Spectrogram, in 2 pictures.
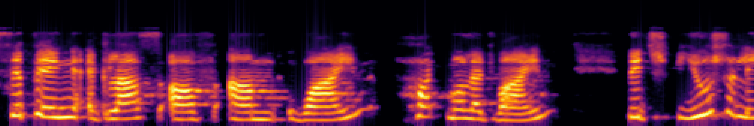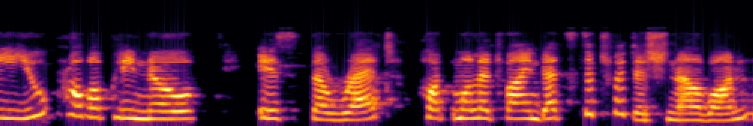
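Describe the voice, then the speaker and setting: With a German accent, a woman speaks at a fairly slow pace in a high pitch, her intonation lively. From Germany, Dresden (former East Germany). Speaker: travel company co-founder. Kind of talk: webinar presentation.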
